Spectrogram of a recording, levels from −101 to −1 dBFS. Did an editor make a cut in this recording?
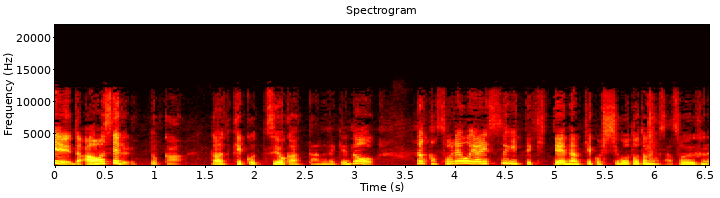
no; 0 cuts

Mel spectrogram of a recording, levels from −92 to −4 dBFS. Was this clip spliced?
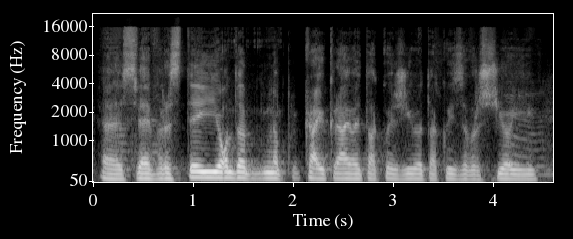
no; 0 cuts

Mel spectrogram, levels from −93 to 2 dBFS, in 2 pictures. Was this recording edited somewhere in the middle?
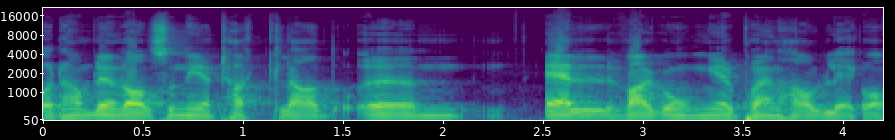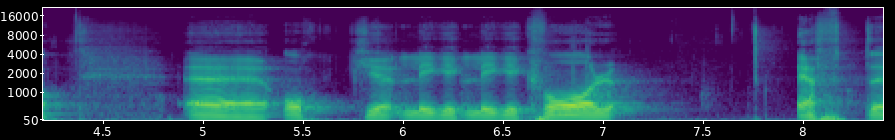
yes; 2 cuts; at 4.1 s, 6.3 s

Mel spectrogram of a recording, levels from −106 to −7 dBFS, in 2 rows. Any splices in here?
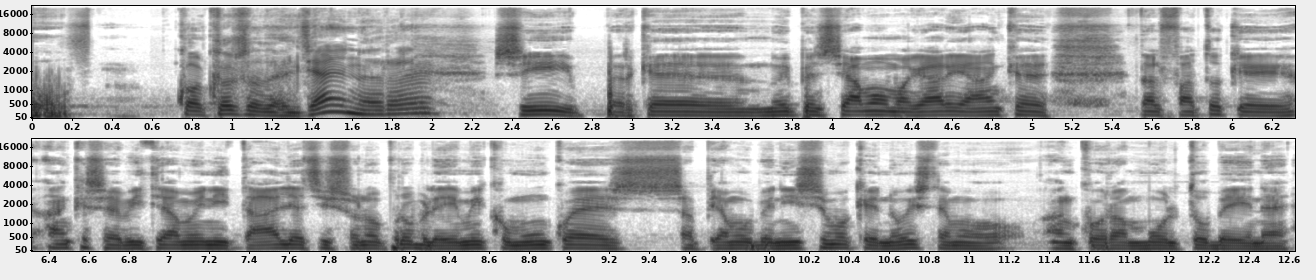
no; 0 cuts

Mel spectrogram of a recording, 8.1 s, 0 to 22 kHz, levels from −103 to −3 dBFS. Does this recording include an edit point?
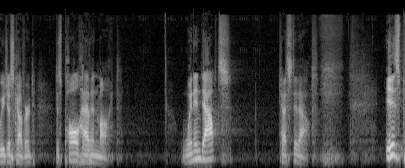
no; 0 cuts

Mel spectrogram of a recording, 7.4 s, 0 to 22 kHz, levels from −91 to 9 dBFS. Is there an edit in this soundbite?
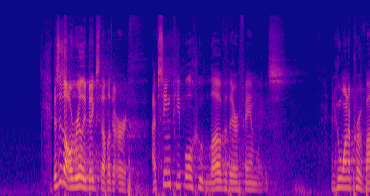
yes; 2 cuts; at 2.2 s, 3.0 s

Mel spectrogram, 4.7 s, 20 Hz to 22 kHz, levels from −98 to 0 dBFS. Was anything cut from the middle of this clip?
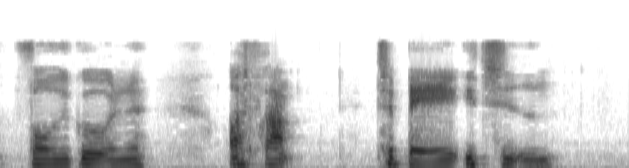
yes; 1 cut; at 1.9 s

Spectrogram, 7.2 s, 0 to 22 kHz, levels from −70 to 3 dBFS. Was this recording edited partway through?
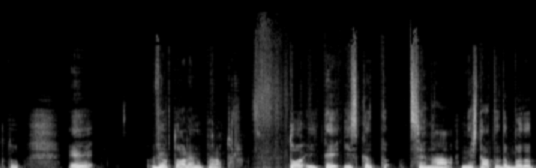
yes; 1 cut; at 6.1 s

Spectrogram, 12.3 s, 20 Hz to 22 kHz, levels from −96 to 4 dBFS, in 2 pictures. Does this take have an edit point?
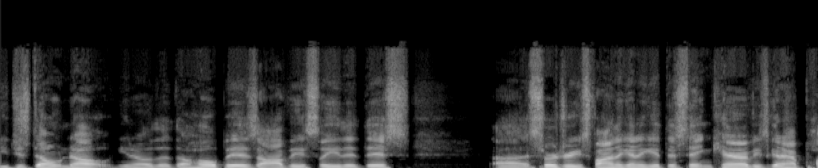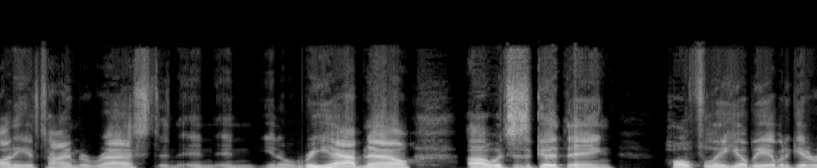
no; 0 cuts

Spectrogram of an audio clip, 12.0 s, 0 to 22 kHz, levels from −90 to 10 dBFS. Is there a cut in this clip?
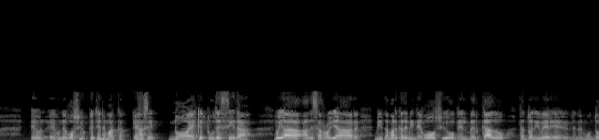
yes; 4 cuts; at 2.6 s, 5.5 s, 7.7 s, 9.1 s

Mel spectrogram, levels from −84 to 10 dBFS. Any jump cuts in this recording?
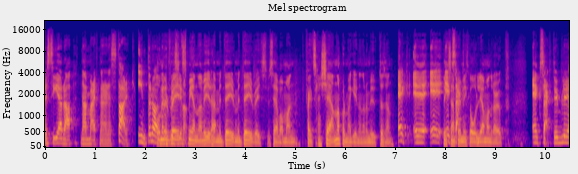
yes; 2 cuts; at 1.8 s, 3.8 s

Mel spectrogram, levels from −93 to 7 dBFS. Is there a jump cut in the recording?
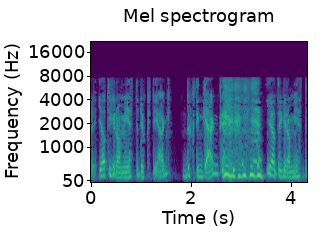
no; 0 cuts

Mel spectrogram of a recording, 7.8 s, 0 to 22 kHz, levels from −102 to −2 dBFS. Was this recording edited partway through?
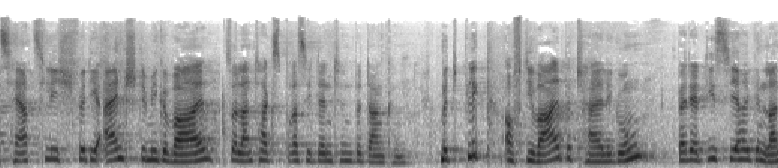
no; 0 cuts

